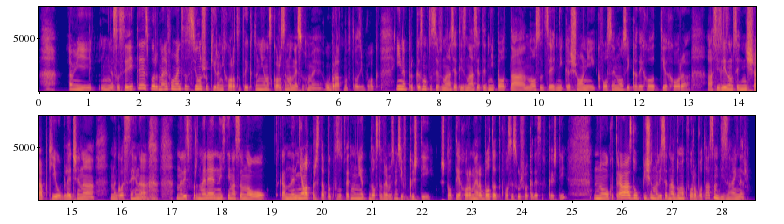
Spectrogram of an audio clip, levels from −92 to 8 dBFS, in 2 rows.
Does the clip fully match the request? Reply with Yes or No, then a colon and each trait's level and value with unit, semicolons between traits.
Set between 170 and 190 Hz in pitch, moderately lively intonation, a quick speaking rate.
Yes: medium, 185 Hz; average, 3.1 semitones; fast, 180 wpm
